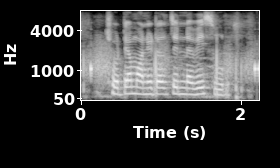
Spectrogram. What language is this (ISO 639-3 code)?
mar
